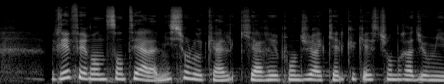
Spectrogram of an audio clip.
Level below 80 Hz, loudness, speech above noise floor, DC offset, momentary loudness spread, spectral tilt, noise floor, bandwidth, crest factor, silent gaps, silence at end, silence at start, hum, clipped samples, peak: -66 dBFS; -24 LUFS; 23 dB; under 0.1%; 5 LU; -5 dB/octave; -46 dBFS; 17 kHz; 14 dB; none; 0 s; 0 s; none; under 0.1%; -10 dBFS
